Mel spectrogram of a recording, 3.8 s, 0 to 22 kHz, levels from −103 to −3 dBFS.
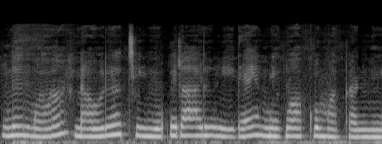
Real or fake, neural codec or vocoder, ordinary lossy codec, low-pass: fake; codec, 24 kHz, 1.5 kbps, HILCodec; none; none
